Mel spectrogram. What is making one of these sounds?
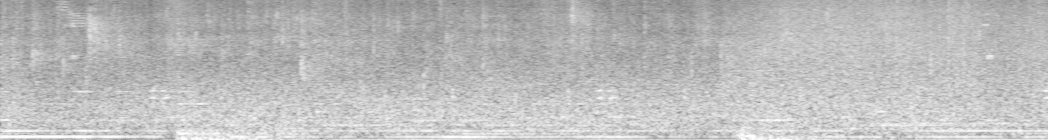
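Wind rustles through dense leaves outdoors.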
